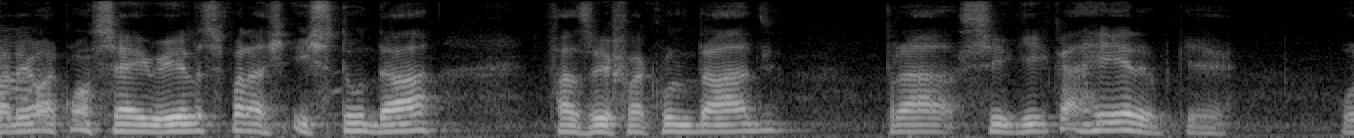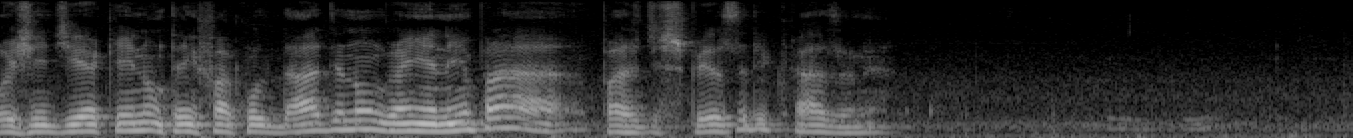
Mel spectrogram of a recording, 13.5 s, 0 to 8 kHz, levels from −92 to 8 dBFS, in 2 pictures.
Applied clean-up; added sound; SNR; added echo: none; none; none; none.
